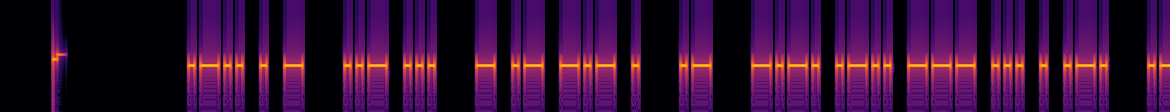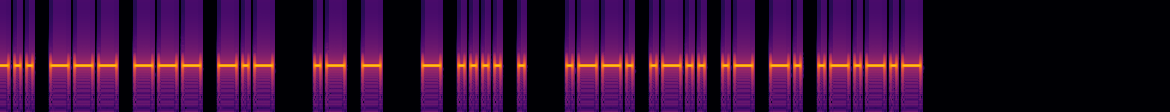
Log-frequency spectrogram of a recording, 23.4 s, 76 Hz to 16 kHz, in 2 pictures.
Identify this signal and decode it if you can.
Morse code, heard as a keyed tone, about 20 wpm, 700 Hz. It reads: LET US TAKE A CLOSER LOOK AT THE PLAN.
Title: Sentences with 6-Word Phrases - 20wpm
